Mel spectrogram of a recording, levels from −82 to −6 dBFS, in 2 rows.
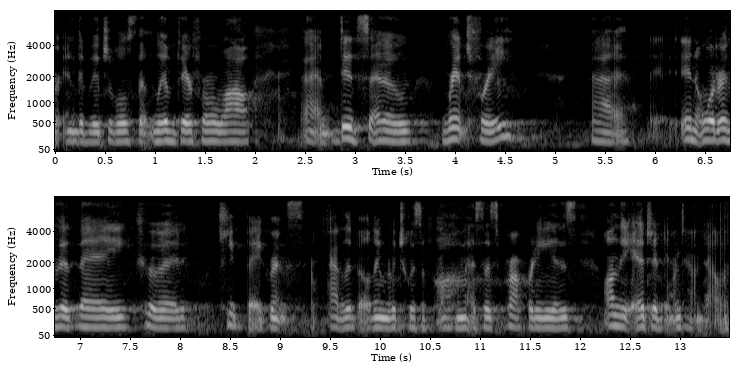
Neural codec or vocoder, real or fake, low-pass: codec, 16 kHz, 2 kbps, FreqCodec, larger model; fake; 7.2 kHz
